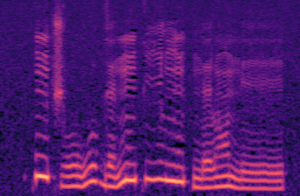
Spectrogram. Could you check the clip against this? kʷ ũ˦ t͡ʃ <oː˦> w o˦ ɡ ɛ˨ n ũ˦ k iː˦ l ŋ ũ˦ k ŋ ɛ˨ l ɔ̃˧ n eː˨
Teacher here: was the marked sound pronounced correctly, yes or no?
no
